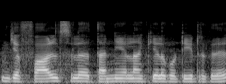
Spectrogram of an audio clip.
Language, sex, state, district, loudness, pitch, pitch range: Tamil, male, Tamil Nadu, Namakkal, -15 LUFS, 140 Hz, 135-140 Hz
